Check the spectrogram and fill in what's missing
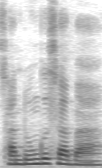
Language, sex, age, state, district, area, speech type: Bodo, female, 30-45, Assam, Kokrajhar, rural, spontaneous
